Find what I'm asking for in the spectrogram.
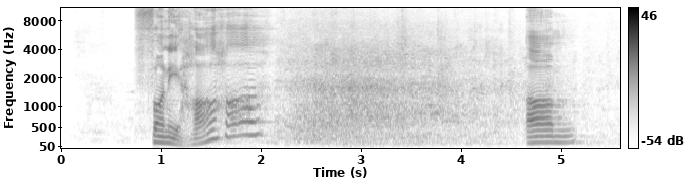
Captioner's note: audience laughing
